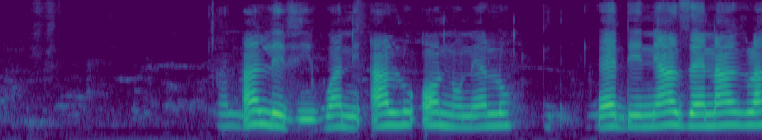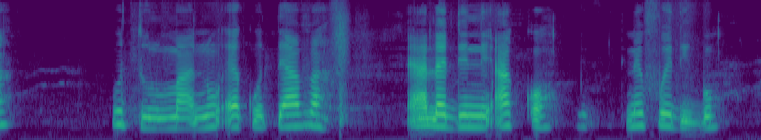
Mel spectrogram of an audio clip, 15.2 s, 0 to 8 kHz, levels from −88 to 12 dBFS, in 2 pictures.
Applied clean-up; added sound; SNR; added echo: none; none; none; none.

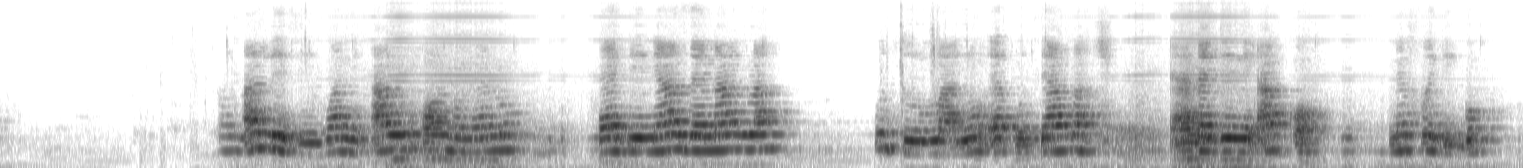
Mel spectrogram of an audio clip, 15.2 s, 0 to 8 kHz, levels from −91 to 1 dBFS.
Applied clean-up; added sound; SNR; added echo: neural separator model SepFormer DNS4.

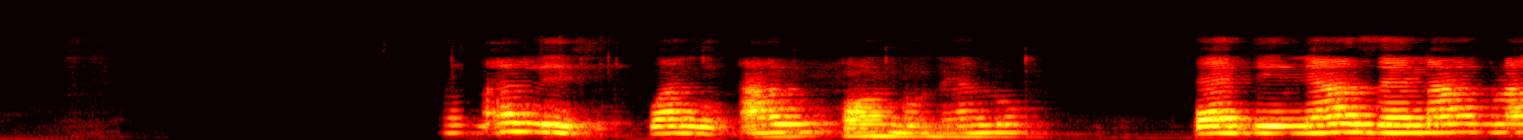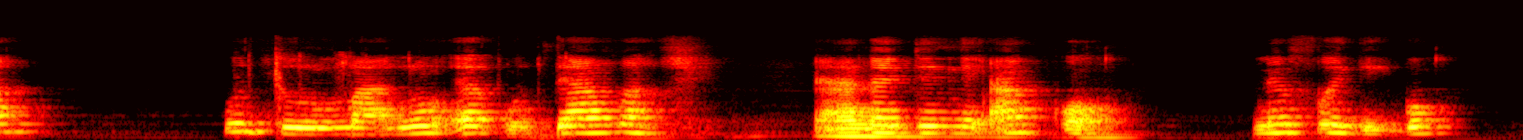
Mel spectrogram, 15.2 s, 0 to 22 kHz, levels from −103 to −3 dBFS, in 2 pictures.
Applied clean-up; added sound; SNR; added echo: neural mask model DeepFilterNet 3.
